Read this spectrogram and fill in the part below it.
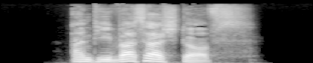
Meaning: genitive of Antiwasserstoff
- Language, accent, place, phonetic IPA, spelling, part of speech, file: German, Germany, Berlin, [ˌantiˈvasɐʃtɔfs], Antiwasserstoffs, noun, De-Antiwasserstoffs.ogg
